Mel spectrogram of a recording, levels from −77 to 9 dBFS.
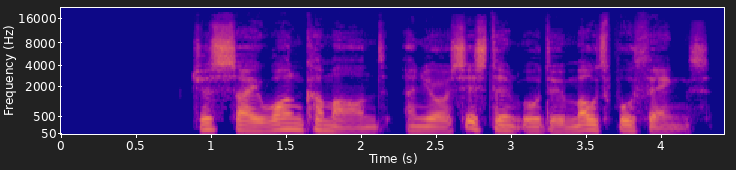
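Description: Speech with overlapping chunks: at 0.89 s and again at 2.90 s, between "one command and your" and "will do", about 6.5 ms of audio plays twice. Each 2.0 s chunk starts before the previous one ends, so every join produces a brief click-like stutter.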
